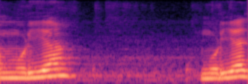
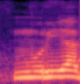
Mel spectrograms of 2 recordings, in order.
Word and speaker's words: मुड़िया: यहाँ पर आपको मिलेगा मुड़िया जनजाति। और छत्तीसगढ़ी के लोग मुड़ी ड़ नहीं बोल पाते, तो उसका प्रोनाउंसिएशन ड़ से हटकर वो र हो गया है, इसलिए मुड़िया को मुरिया भी बोलते हैं।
